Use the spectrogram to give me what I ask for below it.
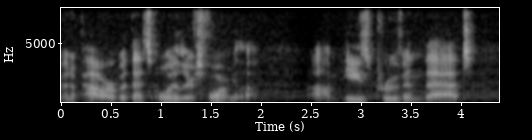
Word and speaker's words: Euler: It's not pronounced Euler, it's Euler.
